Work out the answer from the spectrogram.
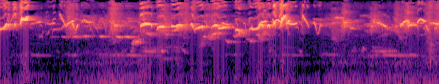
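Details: Oriental magpie-robin kept at home replying to another bird and breaking into full song: dense, fast sequence of whistled slurs, trills and sharp chirps delivered almost nonstop, with a low background hum.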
